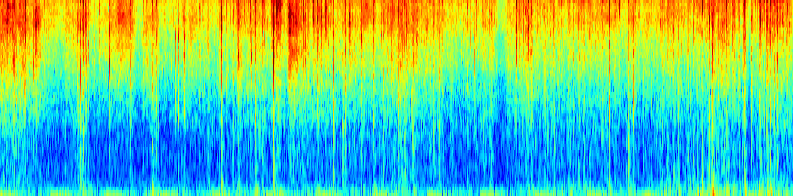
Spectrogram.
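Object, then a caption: Shredded cardboard packaging. Long strips of mesh-cut cardboard packaging shreds, stretched and draped across both hands, are pulled and rubbed around a microphone. The result is a steady, dense crinkling and rustling with bright papery crackles, sharp tearing-like snaps and a low rumble underneath.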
